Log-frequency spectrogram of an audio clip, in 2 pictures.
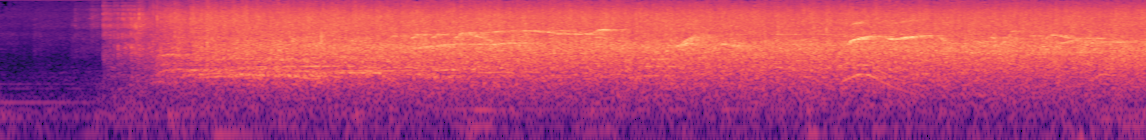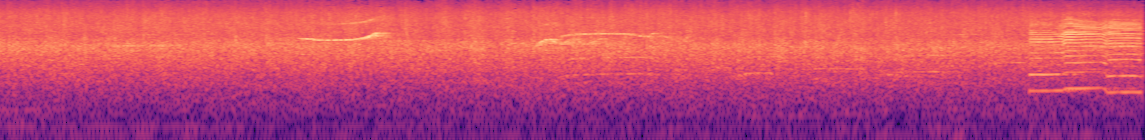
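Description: Concert audience applauding and cheering, the clapping swelling up about a second in and holding steady, with whistles and shouts rising over it.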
